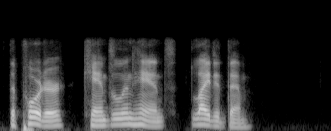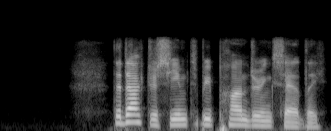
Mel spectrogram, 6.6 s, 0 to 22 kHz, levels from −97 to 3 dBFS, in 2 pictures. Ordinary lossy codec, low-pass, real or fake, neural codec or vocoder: Opus, 16 kbps; 7.2 kHz; fake; codec, 24 kHz, 3.1 kbps, DualCodec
